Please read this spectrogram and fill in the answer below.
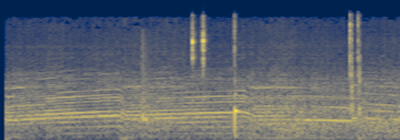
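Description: High-revving sports car engine accelerating hard, its pitch climbing and then dropping sharply at upshifts about a second and two and a half seconds in. Several sharp cracks, the loudest sounds, come around the shifts.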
